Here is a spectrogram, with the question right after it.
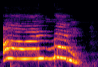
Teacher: I haven't really practiced too much on him, but it's a higher pitch, and make sure you have that I'm ready. So it's kind of like neutral voice, and then you're doing the high pitch.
